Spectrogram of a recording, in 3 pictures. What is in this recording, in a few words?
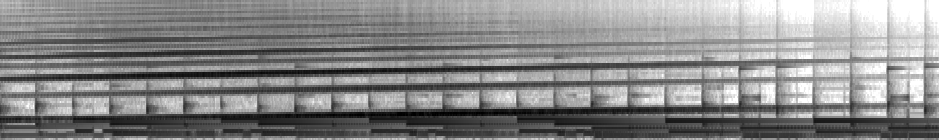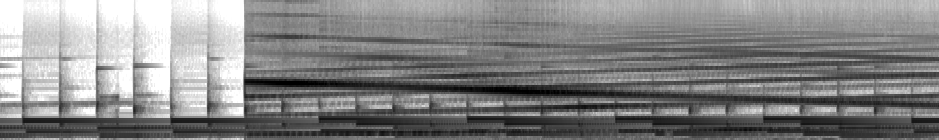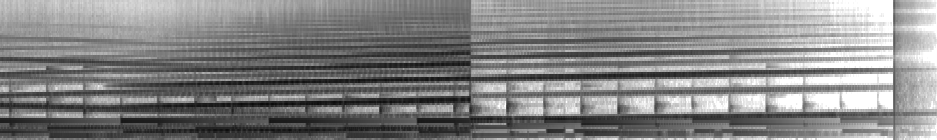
Eerie; Among the Sleep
